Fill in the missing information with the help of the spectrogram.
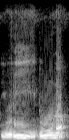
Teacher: را لائٹ ہوگا کیونکہ اس پہ زیر ہے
